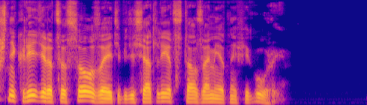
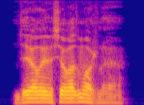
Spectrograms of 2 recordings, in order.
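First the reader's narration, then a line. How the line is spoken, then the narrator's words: Dry, curt reply. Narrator (Russian): сухо ответил Гром, явно не желая продолжать эту тему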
